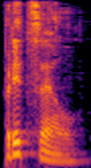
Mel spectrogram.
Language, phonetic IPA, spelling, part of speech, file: Russian, [prʲɪˈt͡sɛɫ], прицел, noun, Ru-прицел.ogg
- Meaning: sight (device used in aiming a firearm)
